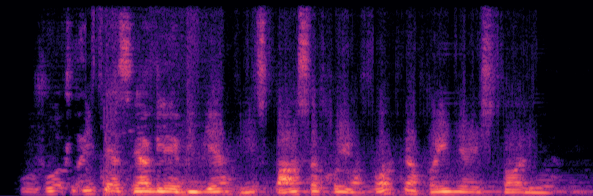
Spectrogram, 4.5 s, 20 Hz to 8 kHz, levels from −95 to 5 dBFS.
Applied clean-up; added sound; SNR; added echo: neural separator model SepFormer DNS4.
